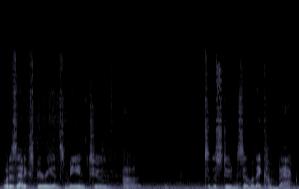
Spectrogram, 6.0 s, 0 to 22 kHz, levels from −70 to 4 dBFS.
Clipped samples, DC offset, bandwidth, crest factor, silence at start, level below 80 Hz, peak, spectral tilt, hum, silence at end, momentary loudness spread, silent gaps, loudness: under 0.1%; under 0.1%; 16 kHz; 20 dB; 0 s; -56 dBFS; -16 dBFS; -6 dB/octave; none; 0 s; 18 LU; none; -35 LUFS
